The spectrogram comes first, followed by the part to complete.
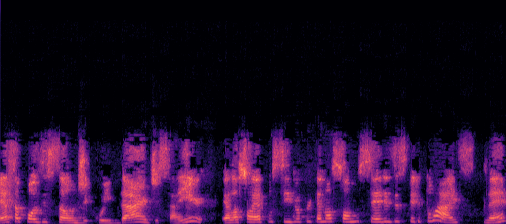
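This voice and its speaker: This woman's voice is high-pitched, with lively intonation. She speaks at a fairly slow pace. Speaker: live stream host, therapist. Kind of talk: casual talk. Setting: live stream video call.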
